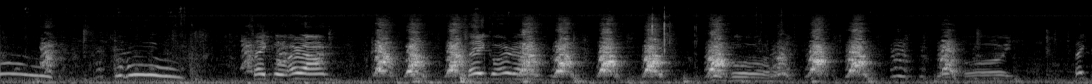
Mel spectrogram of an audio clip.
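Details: Belgian Malinois called Psycho gives two drawn-out descending whines, then a steady series of loud harmonic barks about one every half second, mixed with someone giving short commands.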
